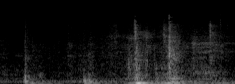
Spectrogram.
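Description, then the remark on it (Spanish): A hotel room door opens with a few soft clicks and knocks of the handle and latch, then a louder thump and rattle as it swings. It is fairly quiet, with no voices. “Avanza hacia la puerta y abre.”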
